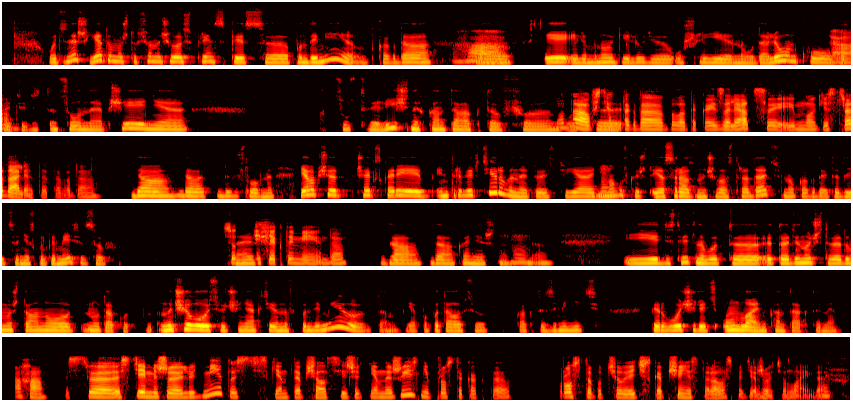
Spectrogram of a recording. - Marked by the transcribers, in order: none
- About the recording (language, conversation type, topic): Russian, podcast, Как бороться с одиночеством в большом городе?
